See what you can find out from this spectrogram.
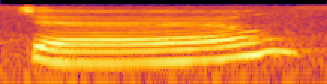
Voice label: "zoeng2", Canton

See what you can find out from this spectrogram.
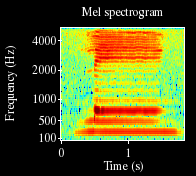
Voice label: "leng3", Canton

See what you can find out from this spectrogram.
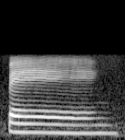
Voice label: "beng6", Canton

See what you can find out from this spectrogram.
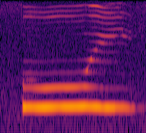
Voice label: "bui1", Canton

